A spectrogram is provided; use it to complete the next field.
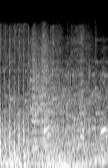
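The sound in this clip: Helicopter being hijacked on a helipad: a loud, steady rotor roar and rumble filling the whole clip.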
